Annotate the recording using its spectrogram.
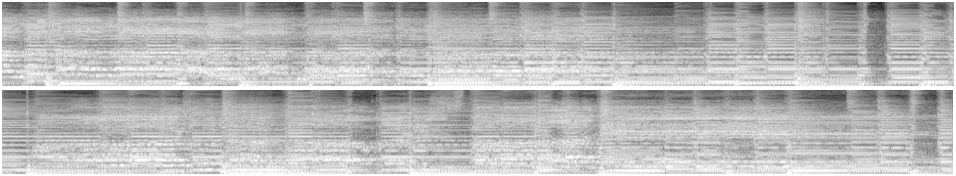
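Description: A men's vocal group singing together, accompanied by a strummed acoustic guitar.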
